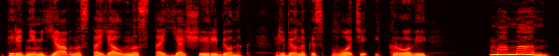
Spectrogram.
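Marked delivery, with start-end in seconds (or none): 6.1-6.9 put-on very high, loud little-child call; high-pitched childlike cry; tender child's voice. A narrator's reading. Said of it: "произнёс нежный детский голосок".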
